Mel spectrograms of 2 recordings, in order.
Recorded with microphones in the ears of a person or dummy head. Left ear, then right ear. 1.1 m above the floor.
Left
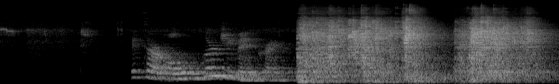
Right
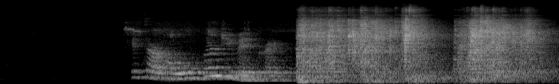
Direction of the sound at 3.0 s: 15° right (ahead or behind).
